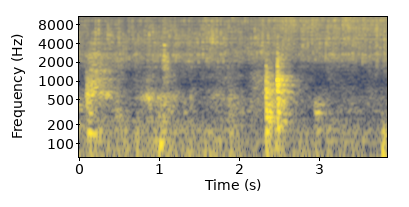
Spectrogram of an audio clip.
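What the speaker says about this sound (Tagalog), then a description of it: "Maghuhugas tayo ng plato at baso." Cold tap water runs steadily into a kitchen sink while plates and glasses are washed, a soft continuous stream close by with a faint clink or two and no speech.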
